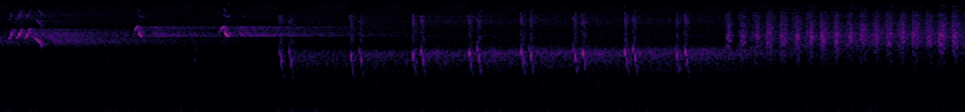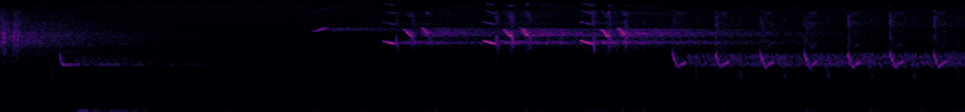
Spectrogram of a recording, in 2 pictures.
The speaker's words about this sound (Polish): Pojedyncza zwrotka pieśni Słowika Szarego składa się z większej ilości fraz niż u Słowika Rdzawego. Ostatnia fraza to zwykle charakterystyczny, suchy terkot.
